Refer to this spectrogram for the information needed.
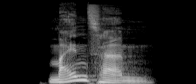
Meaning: dative plural of Mainzer
- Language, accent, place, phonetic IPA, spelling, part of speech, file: German, Germany, Berlin, [ˈmaɪ̯nt͡sɐn], Mainzern, noun, De-Mainzern.ogg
